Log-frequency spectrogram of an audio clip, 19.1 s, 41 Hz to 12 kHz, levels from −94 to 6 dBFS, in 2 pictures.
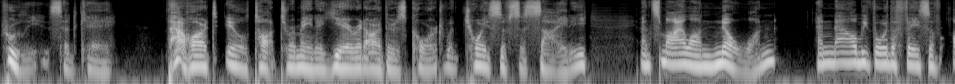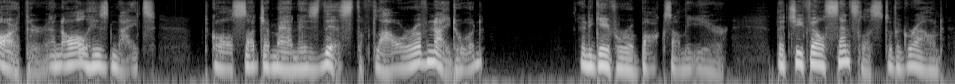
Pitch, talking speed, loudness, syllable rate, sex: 130 Hz, 190 wpm, -23 LUFS, 5.0 syllables/s, male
